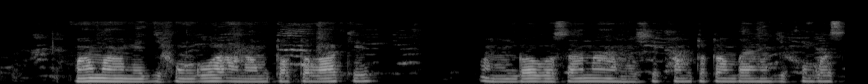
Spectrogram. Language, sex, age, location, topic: Swahili, male, 18-24, Wajir, health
